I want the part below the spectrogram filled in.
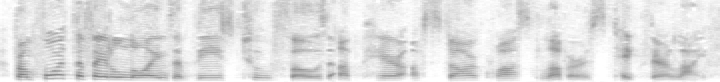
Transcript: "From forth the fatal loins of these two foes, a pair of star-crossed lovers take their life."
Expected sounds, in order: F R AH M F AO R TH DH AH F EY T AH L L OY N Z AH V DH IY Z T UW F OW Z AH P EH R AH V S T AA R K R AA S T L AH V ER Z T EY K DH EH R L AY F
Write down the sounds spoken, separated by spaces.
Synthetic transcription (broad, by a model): F R AH M F AO R TH DH AH F EY T L L OY N Z AH V DH IY Z T UW F OW Z AH P EH R AH V S T AA R K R AA S L AH V ER Z T EY K DH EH R L AY F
